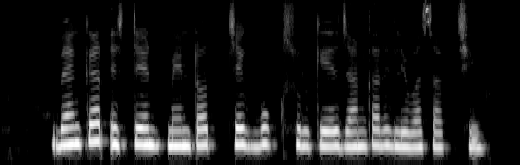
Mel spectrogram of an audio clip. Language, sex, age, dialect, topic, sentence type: Magahi, male, 41-45, Northeastern/Surjapuri, banking, statement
